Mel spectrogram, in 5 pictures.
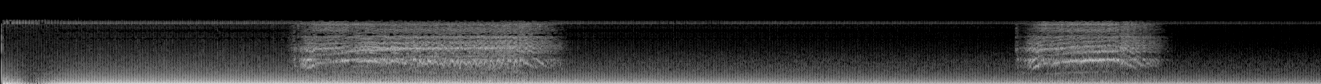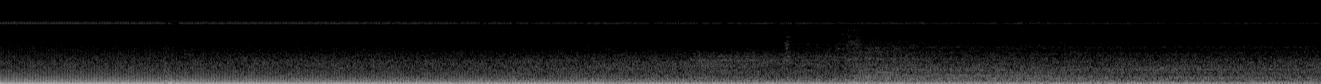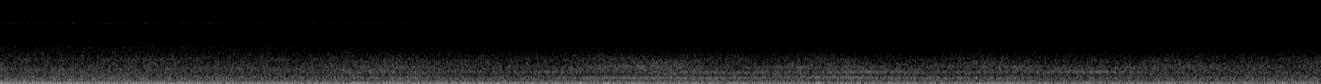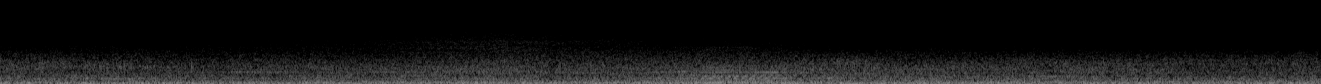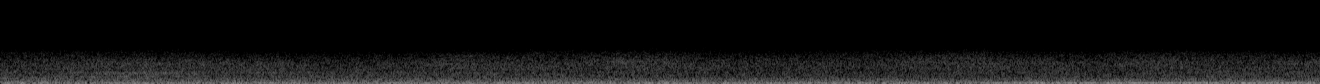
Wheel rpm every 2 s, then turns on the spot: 0, 70, 100, 0, 0, 60, 0, 0, 0, 0, 0, 0, 0, 0, 0, 0, 0, 0, 0, 0, 0, 0, 0, 0, 0, 0, 0, 0, 0, 0, 0, 0, 0.
none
